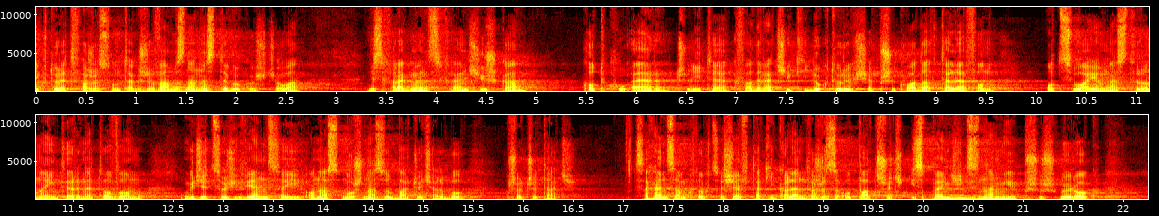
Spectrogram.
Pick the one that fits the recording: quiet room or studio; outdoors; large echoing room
large echoing room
